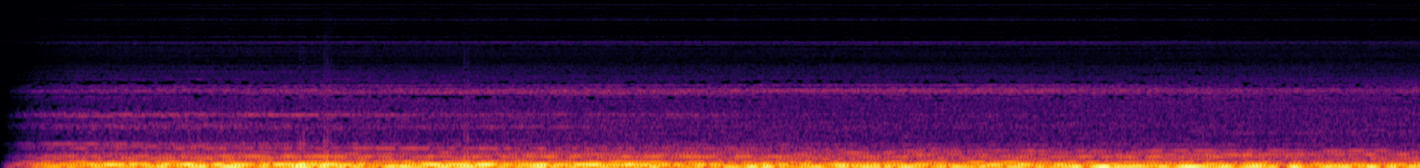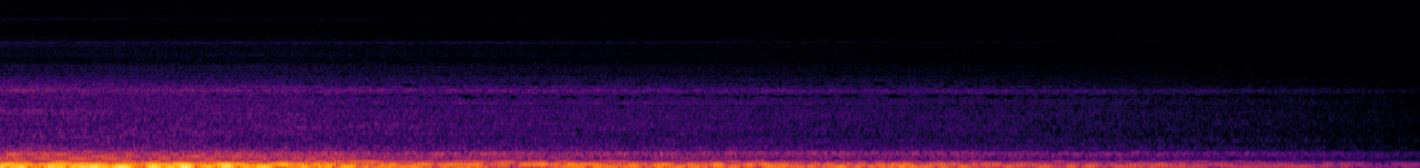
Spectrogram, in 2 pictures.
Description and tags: Atmospheric sound for any horror movie or soundtrack.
